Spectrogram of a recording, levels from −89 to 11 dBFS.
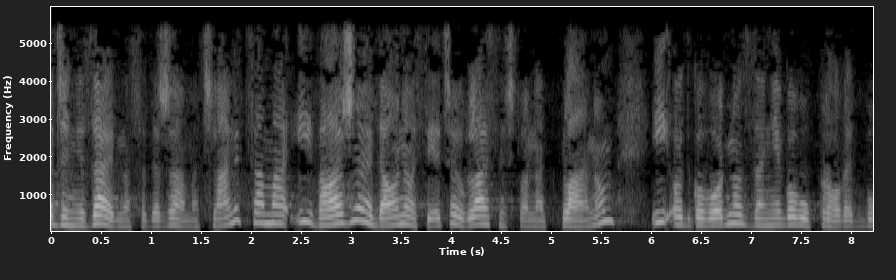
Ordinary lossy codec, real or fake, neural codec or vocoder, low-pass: none; real; none; 5.4 kHz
